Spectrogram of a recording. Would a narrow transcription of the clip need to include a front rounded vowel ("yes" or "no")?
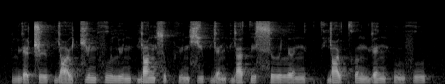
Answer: yes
